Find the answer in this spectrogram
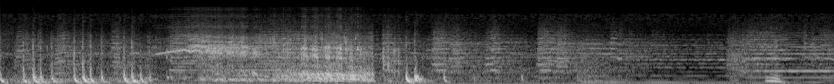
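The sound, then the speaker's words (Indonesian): A white horse arriving neighs in a loud, drawn-out whinny, with quick clip-clopping hooves just before it. “Lalu tak beberapa lama kemudian, datanglah Layang Suta dengan kuda putihnya.”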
